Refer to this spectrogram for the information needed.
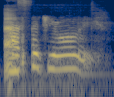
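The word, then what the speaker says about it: Assagioli: Roberto Astagioli.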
